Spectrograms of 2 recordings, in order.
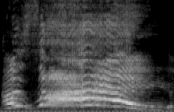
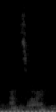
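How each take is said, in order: First: It is said much louder, almost shouted. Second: It is said at a normal, quieter volume.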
